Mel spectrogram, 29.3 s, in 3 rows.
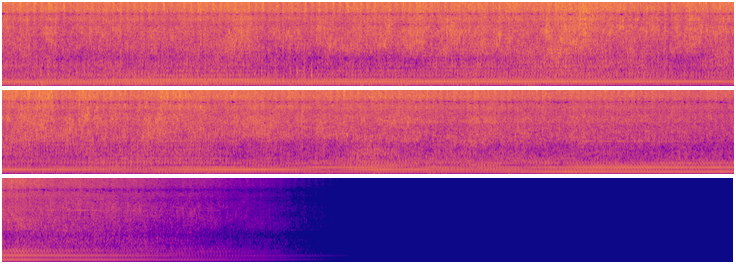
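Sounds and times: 
helicopter idling on a helipad: 0:00.0 - 0:23.4.

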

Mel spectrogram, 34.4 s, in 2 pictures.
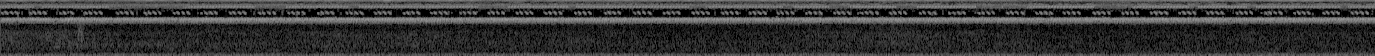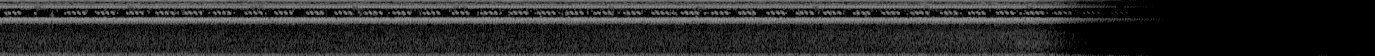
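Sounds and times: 
crickets chirping softly at night: 0:00.0 - 0:31.4.

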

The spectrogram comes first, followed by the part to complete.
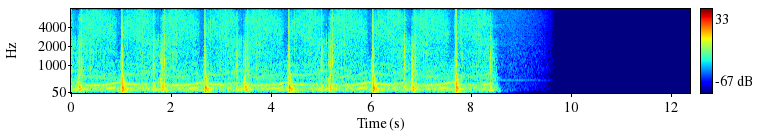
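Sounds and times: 
car windshield wiper: 0:00.0 - 0:08.6.

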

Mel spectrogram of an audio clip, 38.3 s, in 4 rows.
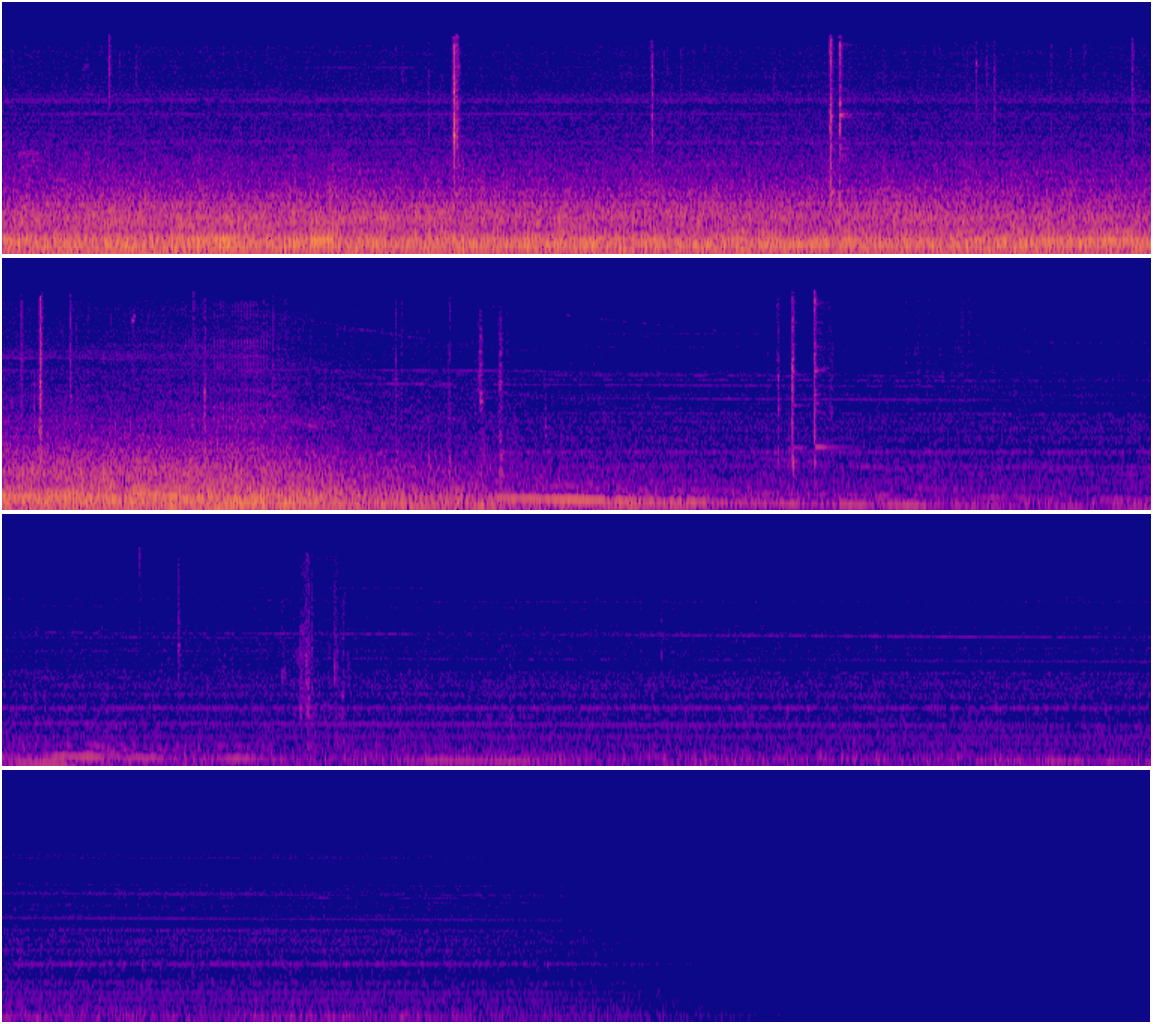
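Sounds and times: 
aircraft rolling on the ground: 0:00.0 - 0:17.7.

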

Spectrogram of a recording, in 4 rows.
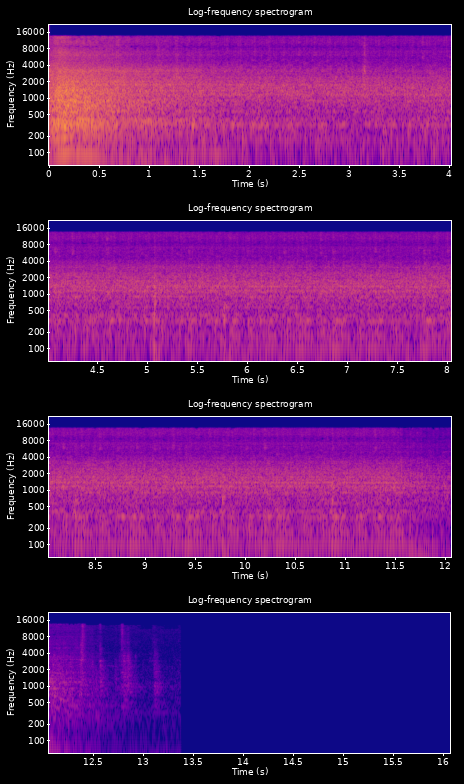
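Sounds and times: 
military truck engine revving: 0:00.0 - 0:12.4.

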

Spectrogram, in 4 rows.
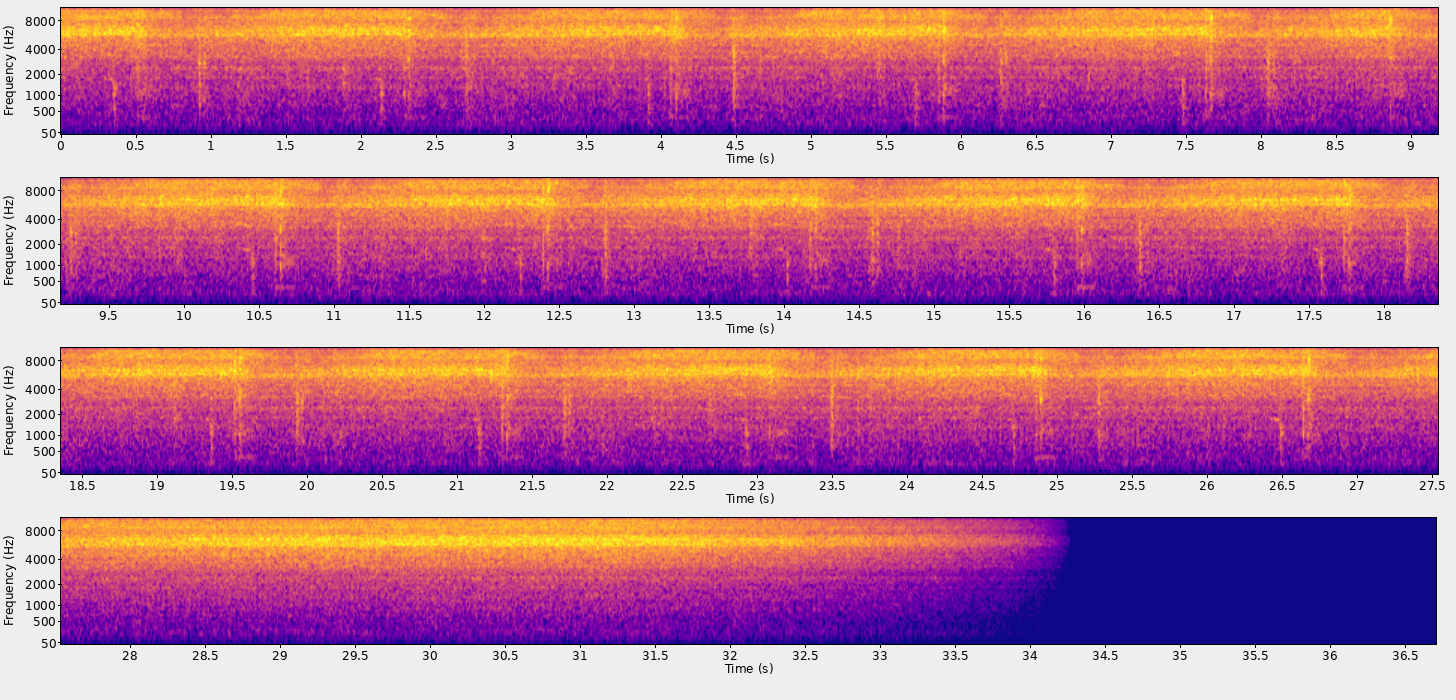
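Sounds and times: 
heat press: 0:00.0 - 0:28.2
industrial planer machine: 0:00.0 - 0:33.1.

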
